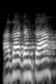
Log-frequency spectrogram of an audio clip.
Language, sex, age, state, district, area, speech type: Maithili, male, 60+, Bihar, Samastipur, rural, conversation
